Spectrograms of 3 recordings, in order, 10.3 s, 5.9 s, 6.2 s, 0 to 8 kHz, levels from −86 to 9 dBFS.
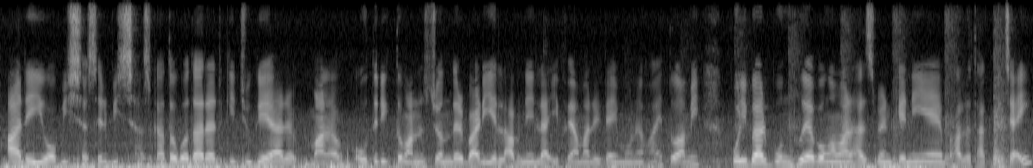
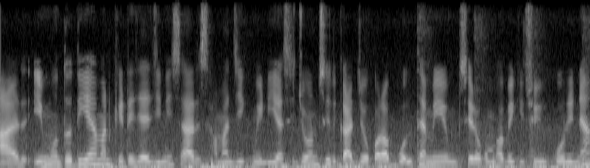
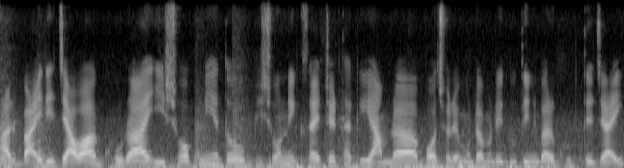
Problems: constant background noise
